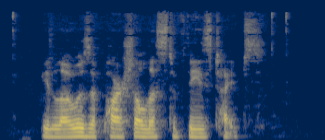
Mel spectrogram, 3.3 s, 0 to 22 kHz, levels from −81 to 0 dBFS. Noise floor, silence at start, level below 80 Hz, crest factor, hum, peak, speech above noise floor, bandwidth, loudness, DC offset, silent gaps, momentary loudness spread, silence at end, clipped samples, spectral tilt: -48 dBFS; 0.45 s; -58 dBFS; 20 dB; none; -2 dBFS; 29 dB; 16 kHz; -20 LUFS; under 0.1%; none; 17 LU; 0.65 s; under 0.1%; -5.5 dB/octave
